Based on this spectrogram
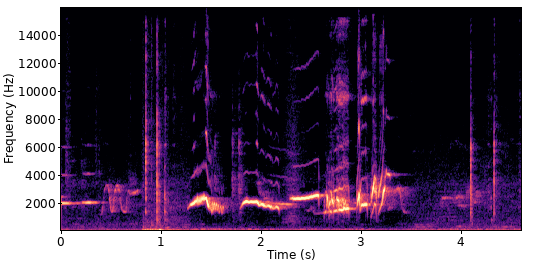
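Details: Competitive song of an excited White-rumped shama: a level whistled note, then slurred up-and-down whistles and a quick warbled burst, with a sharp click near the start, recorded indoors at close range.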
